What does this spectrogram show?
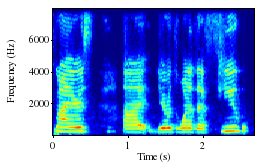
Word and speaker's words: Mayers: years no you guys see it right it's Myers you're one of the few people who actually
